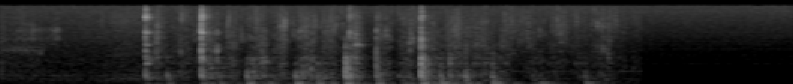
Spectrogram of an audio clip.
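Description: A spoon scrapes and clinks in a ceramic bowl.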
